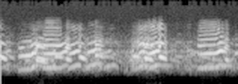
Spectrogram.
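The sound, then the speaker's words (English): High, squeaky calls of cackling geese, a small goose species just bigger than a mallard, come in rapid overlapping bursts, a flock yelping and cackling with short pauses between phrases. “The cackler's small voice suits perfectly its small size.”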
